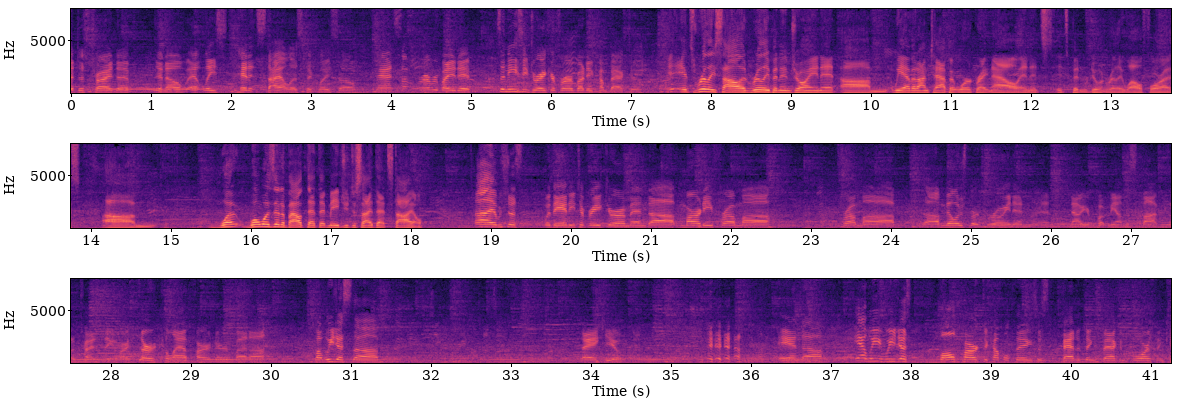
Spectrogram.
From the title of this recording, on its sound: Live From Night At The Brewseum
